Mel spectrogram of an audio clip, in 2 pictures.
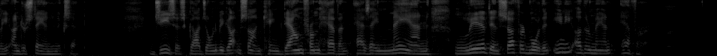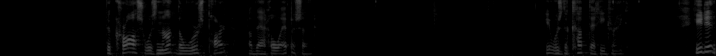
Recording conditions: large echoing room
